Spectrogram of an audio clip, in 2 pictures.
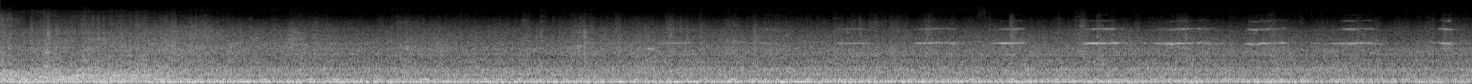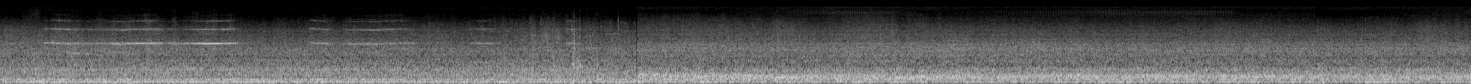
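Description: Ore train rolling past on steel rails with a steady rumble. Intermittent high-pitched wheel squeal runs from about 7 s to 20 s in, and a deeper rumble comes up about two-thirds of the way through.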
